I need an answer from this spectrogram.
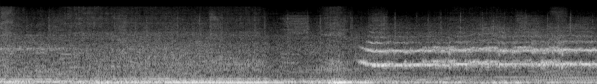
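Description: Classic cars' engines and exhausts rumbling as they drive slowly past. About three and a half seconds in, a high, steady squealing tone starts and holds over the rumble.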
